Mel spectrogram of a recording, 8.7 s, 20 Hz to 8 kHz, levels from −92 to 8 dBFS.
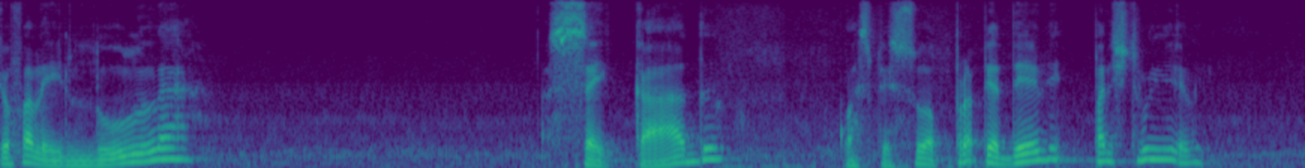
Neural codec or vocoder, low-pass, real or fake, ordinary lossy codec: codec, 16 kHz, 8 kbps, FunCodec, trained on Chinese and English, 25 frames a second; none; fake; none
